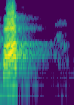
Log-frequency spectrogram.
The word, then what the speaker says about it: bathe: सिर्फ स्नान का इंग्लिश होता है बाथ और स्नान करना का होता है बेथ।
